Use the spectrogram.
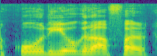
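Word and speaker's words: choreographer: जाता है कैलीग्राफर और कोरियोग्राफर इसको चोरियो मत पढ़िए कोरियोग्राफर जो सोंग्स के स्टेप्स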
